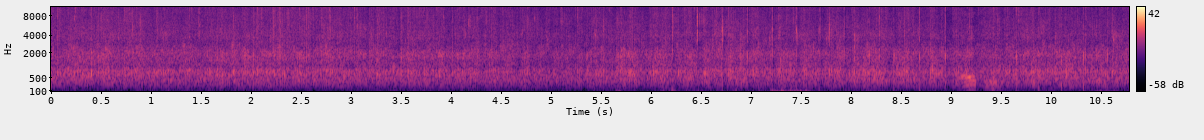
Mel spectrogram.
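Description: Audience applauding, a dense steady patter of many hands clapping.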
